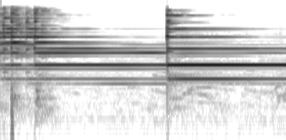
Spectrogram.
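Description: Iron dinner bell rung by hand. A quick run of strikes dies out about half a second in and leaves a long metallic ring. It is struck once more about two and a half seconds in, and again at the very end. It is a meal call, where the number of rings tells how soon food is ready.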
